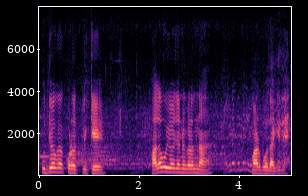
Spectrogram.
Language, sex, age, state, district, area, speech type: Kannada, male, 45-60, Karnataka, Chikkamagaluru, rural, spontaneous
